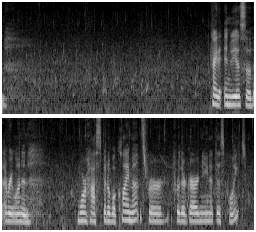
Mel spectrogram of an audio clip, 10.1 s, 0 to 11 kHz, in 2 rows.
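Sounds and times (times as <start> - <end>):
creek trickling: 0.0 - 10.0.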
